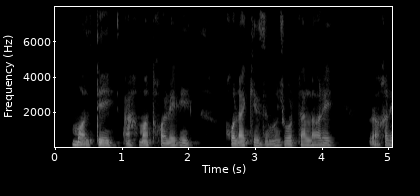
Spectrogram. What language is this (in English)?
Pashto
